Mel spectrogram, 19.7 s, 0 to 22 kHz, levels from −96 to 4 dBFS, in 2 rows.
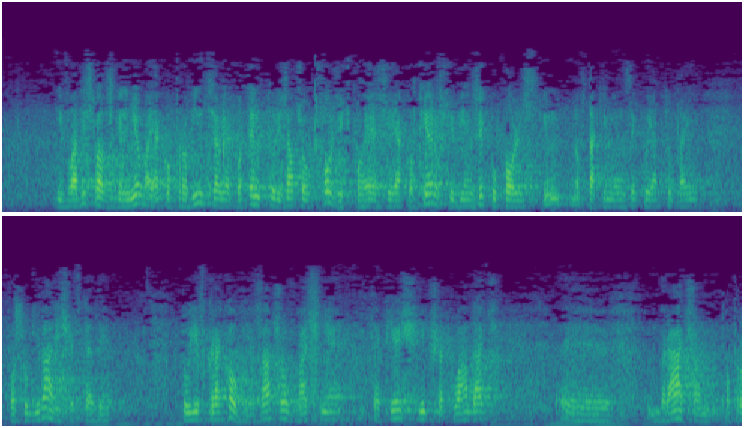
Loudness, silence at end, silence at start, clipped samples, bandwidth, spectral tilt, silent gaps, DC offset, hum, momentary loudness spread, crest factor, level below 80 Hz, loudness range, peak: -27 LUFS; 0 s; 0 s; under 0.1%; 8.4 kHz; -6 dB/octave; none; under 0.1%; none; 15 LU; 22 dB; -64 dBFS; 5 LU; -6 dBFS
